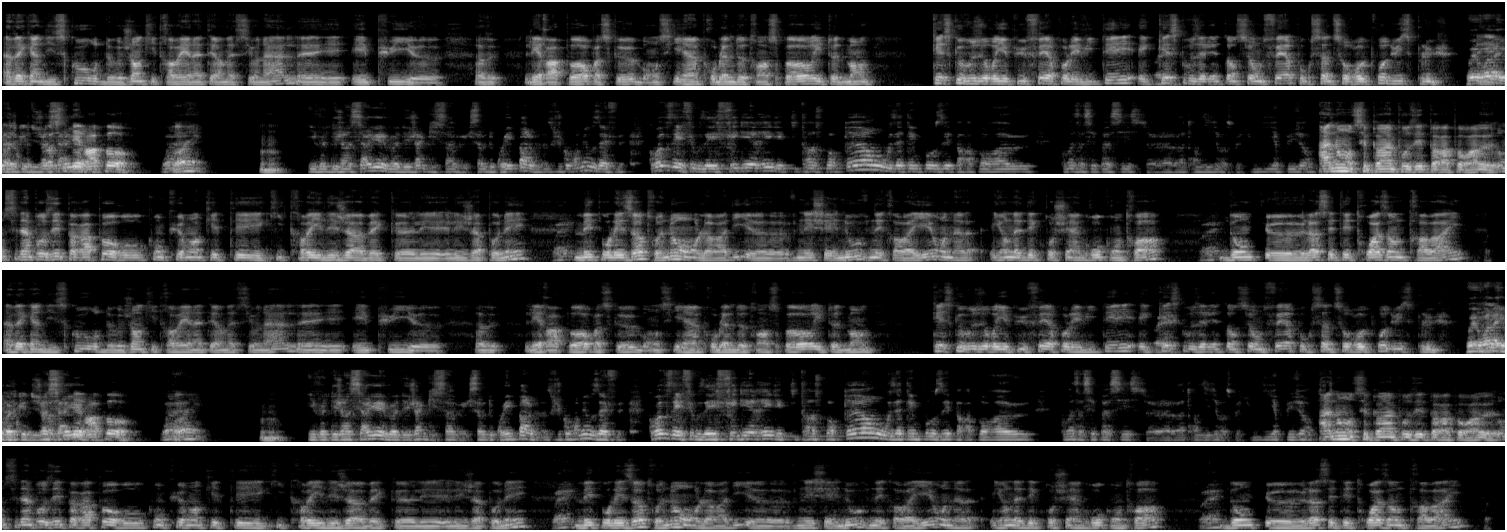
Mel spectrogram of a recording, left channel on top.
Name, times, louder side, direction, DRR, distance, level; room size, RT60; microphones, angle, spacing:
voice 1, 0.0-4.4 4.7-8.7 9.3-14.5 14.7-15.0 15.5-16.3 16.7-17.0 17.6-17.9 28.2-35.4 35.8-41.7 42.2-44.7, left 2 dB, 40° left, 0.4 m, -23 dB
voice 2, 14.6-16.0 16.6-16.9 18.1-25.3 25.6-28.3 35.6-35.8 42.0-42.3, right 2 dB, 75° right, 0.9 m, -26 dB
2.7 x 2.1 x 2.3 m
head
